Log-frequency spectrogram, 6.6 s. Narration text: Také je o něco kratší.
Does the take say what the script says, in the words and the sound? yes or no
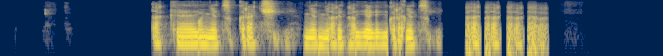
no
